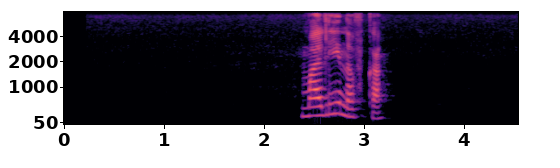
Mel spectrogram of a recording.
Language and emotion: Russian, neutral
